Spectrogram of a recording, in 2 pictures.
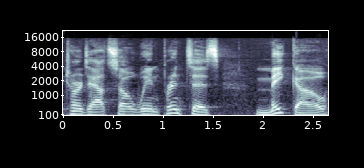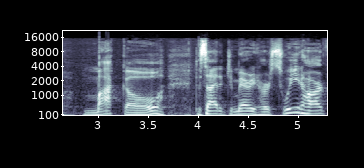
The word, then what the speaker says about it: Mako: We read it as Mako. Mako? But if you are like you, Mako. Mako? If you have a southern United States draw, it is Mako.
